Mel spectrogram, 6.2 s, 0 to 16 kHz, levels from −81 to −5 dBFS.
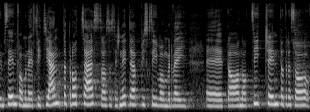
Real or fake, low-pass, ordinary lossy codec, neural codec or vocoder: real; 14.4 kHz; none; none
